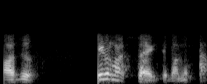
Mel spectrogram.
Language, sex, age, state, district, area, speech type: Nepali, male, 45-60, West Bengal, Kalimpong, rural, conversation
